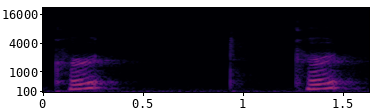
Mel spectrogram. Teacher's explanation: Just stop the air and don't release the T.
